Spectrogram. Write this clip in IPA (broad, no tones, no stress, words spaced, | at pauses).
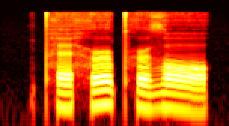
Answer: pʰɛhə˞ pʰə˞ðɔ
